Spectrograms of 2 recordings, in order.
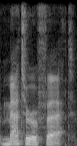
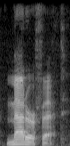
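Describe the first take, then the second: First: MATTER with a crisp T, slowly; original T. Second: Smooth over the T in MATTER; T taken out. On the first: Singer demonstrating the main vocal, crisp T in MATTER. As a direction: pronounce the T in MATTER fully. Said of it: "you have that original T". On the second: Singer demonstrating the harmony, softened T in MATTER. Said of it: "you take out that, that T". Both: Shown as a demonstration.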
